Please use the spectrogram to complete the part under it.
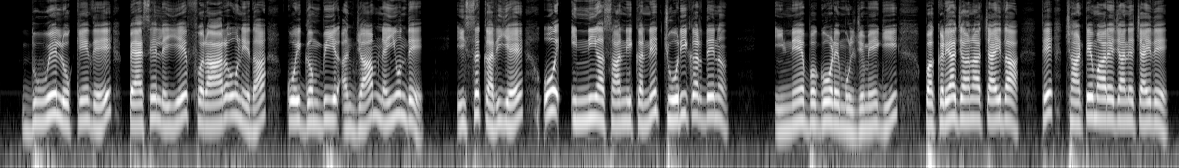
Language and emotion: Dogri, disgusted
